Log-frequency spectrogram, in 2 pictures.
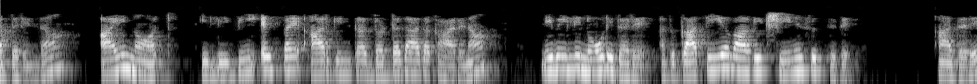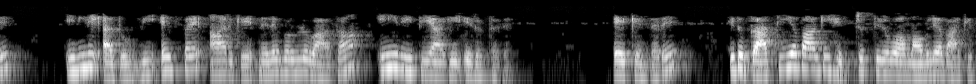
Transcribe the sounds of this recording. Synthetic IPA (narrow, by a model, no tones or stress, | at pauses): ad̪ːɐɾind̪ɐ | ɐjnaːʈ | ilːiʋiʔesbɐjʔaːɾɡint̪ɐd̪ɔɖːɐd̪aːd̪ɐkaːɾɐɳɐ | niːʋuilːino̞ːɽid̪ɐɾe̞ɐd̪uɡaːt̪ijɐʋaːɡikʂiːnisut̪ːid̪e̞ | aːd̪ɐɾe̞ | ilːiʔɐd̪uʋiʔesbɐjʔaːɾɡe̞nɛlɛɡoɭːuʋaːɡɐiːɾiːt̪ijaːɡiʔiɾut̪ːɐd̪e̞ | eːkend̪ɐɾe̞ | id̪uɡaːt̪ijɐʋaːɡiɦe̞t͡ʃːut̪ːiɾuʋɐmɐʋljɐʋaːɡid̪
